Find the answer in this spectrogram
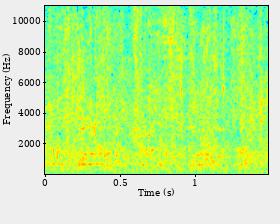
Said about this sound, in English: Who thinks, by a show of applause, that Thanos is innocent of his crimes?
